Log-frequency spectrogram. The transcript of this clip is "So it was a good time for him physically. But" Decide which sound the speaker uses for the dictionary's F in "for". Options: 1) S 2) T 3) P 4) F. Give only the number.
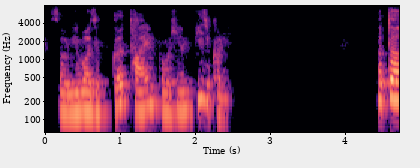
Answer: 4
